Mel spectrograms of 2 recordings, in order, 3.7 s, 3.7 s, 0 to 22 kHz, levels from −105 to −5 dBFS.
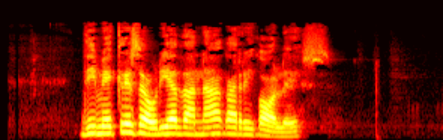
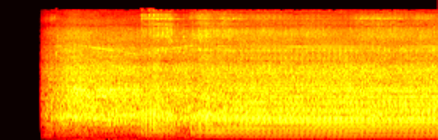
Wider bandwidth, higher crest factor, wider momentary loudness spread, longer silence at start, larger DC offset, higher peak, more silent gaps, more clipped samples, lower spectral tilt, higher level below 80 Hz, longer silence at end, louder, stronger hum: second, 11 kHz vs 16 kHz; about the same, 18 dB vs 16 dB; first, 16 LU vs 1 LU; first, 0.7 s vs 0.35 s; neither; about the same, -4 dBFS vs -4 dBFS; neither; neither; first, -5 dB/octave vs 1 dB/octave; about the same, -78 dBFS vs -78 dBFS; first, 1 s vs 0 s; about the same, -20 LUFS vs -18 LUFS; neither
